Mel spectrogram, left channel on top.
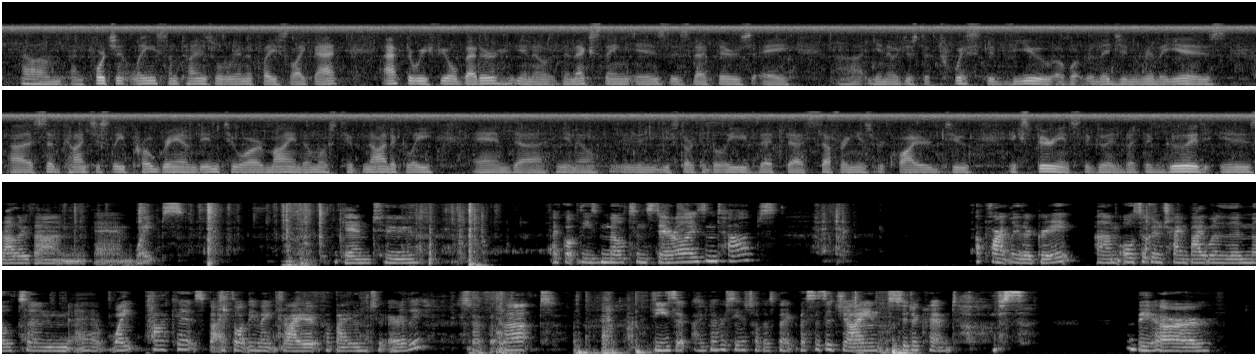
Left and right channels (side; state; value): both; different; correlation 0.00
